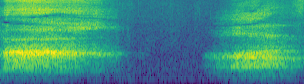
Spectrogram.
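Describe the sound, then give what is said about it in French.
A drawn-out yawn while stretching at the end of a relaxation session: a long breathy inhale that fades, a brief pause, then a second airy swell of breath. No talking. “Je m'étire agréablement, je bâille.”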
